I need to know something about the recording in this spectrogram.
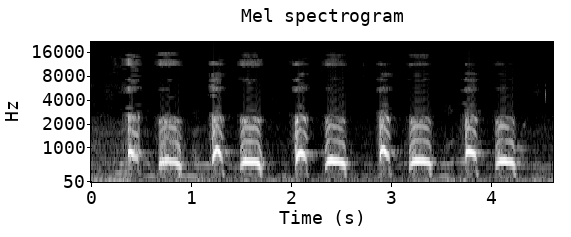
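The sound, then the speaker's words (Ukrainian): A man's voice imitates a cuckoo, repeating the two-note falling "cuck-oo" call about five times in a steady rhythm, clear with no other talking. “я потихоньку начал с мелочей, вот, с птички. Кукушечка.”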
